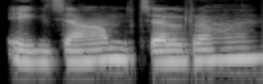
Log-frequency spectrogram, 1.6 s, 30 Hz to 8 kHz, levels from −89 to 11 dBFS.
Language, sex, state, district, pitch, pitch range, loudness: Hindi, male, Bihar, Gaya, 150 Hz, 140-160 Hz, -23 LUFS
